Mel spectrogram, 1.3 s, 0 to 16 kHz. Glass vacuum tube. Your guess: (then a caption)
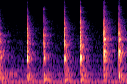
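Not microphonic. Valves in a Marshall JCM2000 TSL amplifier are tapped six times after the microphonic valve was replaced with a JJ valve. Each tap is a short, dry, bright tick with almost no ring. The replacement is not microphonic, and the ringing that had been carried from the faulty valve is gone.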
